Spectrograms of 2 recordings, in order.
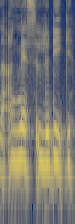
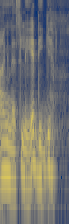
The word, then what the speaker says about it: Agnès Ledig: Och till en författare som vi precis har konstaterat uttalar sitt namn Agnès Ledig. Eller som vi säger här, Agnès Ledig.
